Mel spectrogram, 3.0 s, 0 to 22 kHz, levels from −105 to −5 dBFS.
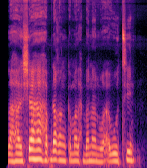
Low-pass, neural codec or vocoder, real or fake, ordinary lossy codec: none; none; real; none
